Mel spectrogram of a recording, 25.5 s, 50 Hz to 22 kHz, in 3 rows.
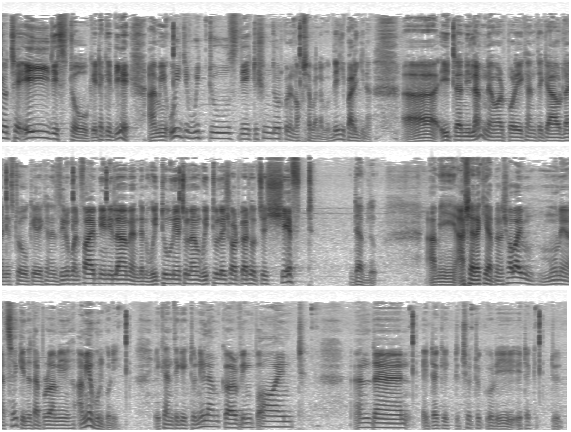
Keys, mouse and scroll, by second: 0.2-4.4 drag, 6.7-18.1 drag, 18.7-25.4 drag.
